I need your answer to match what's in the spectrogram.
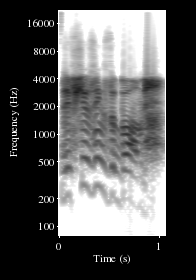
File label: defusing, gendermerie fem; vo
